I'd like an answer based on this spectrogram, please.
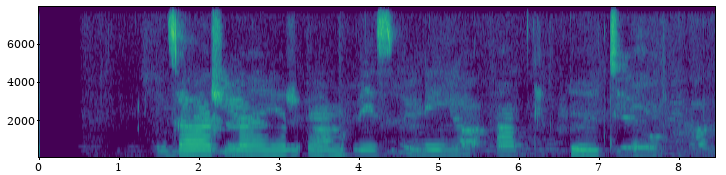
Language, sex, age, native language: Icelandic, female, 9, Icelandic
